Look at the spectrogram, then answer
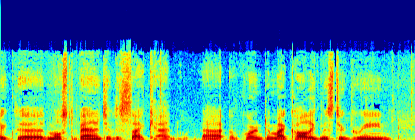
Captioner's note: speaking French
